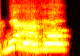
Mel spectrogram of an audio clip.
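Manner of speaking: loud, high, drawn-out mock nonchalance; mock dismissive. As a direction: belt out an exaggerated who-cares. Mock shrug of a losing wrestler.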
